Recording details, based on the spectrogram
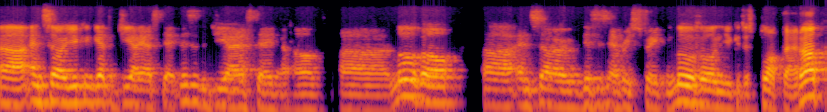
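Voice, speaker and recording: A room echo is audible as a man at medium pitch talks fairly quickly, with ordinary pitch variation. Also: hardly any pauses. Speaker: astronomy researcher giving a talk. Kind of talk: conference talk. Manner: hesitant, many fillers.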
